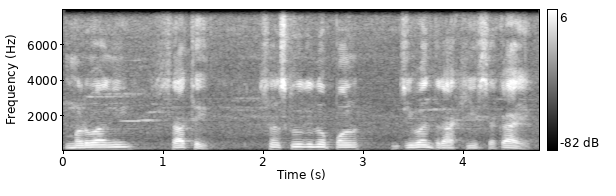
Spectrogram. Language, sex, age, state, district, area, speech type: Gujarati, male, 60+, Gujarat, Anand, urban, spontaneous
